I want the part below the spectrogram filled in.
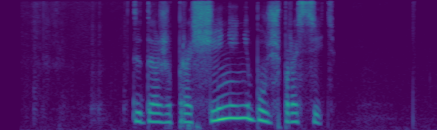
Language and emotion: Russian, angry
